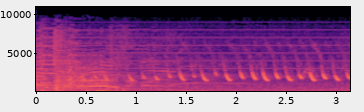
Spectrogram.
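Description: A rapid, evenly spaced run of high bird tweets, a dozen or more quick chirps in a row, following a brief busy burst of sound at the start.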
